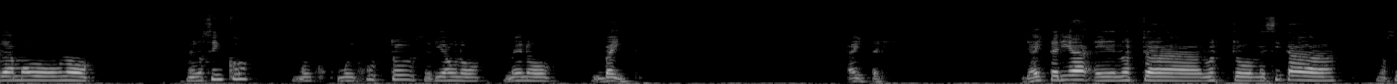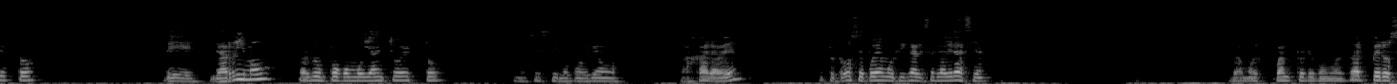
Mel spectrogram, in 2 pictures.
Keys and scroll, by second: 1.5 -, 3.6 BackSpace, 5.3 2, 6.0 0.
